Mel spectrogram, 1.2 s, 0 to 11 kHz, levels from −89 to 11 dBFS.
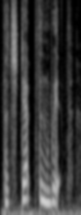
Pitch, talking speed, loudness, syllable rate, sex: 220 Hz, 195 wpm, -16 LUFS, 4.0 syllables/s, female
